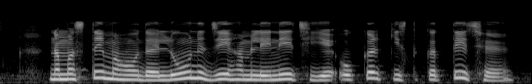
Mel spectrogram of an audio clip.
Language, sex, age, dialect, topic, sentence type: Maithili, female, 18-24, Bajjika, banking, question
